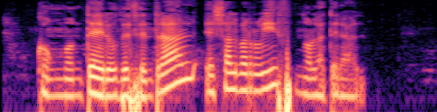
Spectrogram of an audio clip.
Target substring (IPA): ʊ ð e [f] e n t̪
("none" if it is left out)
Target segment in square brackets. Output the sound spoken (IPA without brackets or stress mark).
θ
